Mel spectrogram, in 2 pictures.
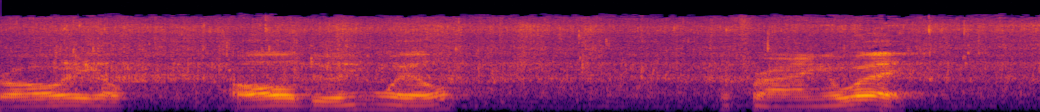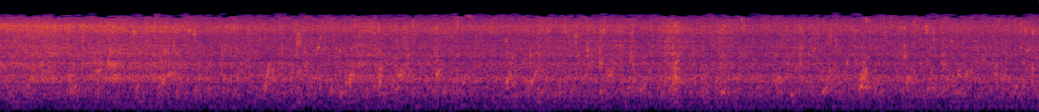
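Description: Hot oil sizzles and bubbles steadily.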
